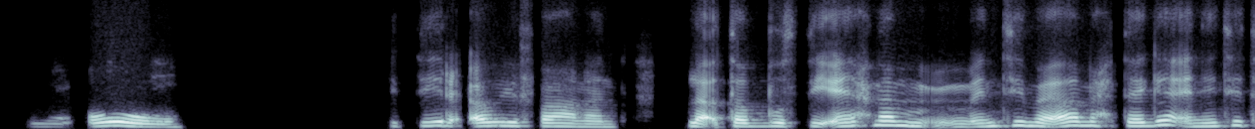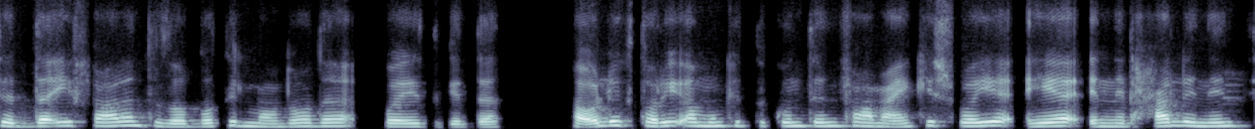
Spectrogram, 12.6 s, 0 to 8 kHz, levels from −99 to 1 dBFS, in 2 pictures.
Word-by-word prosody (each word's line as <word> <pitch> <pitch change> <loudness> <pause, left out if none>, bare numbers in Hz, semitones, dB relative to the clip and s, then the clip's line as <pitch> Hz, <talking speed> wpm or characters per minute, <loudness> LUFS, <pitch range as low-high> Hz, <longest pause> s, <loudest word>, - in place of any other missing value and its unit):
و 180 -1 -20
أُوه! 195 -7 +4 1.0
كتير 225 +4 -3
أوي 225 +1 +3
فعلًا. 195 -6 -2 0.3
لأ، - - +5
طب 195 -1 0
بُصي 205 0 0
إحنا 265 +3 +3
مم 210 -7 -3
أنتِ 215 +6 -4
بقى 245 +1 +5
محتاجة 240 +2 0
إن - - -4
أنتِ 215 +5 -4
تبدئي 215 -1 +1
فعلًا 235 +1 0
تضَبَّطي 195 0 -3
الموضوع 195 -2 -3
ده 210 +1 -1 0.2
كويس 190 0 0
جدًا. 165 0 -5 0.4
هاقول - - +6
لك 255 0 +2
طريقة 225 -2 +1
ممكن 220 0 -3
تكون 220 0 -4
تنفع 220 0 -1
معاكِ 190 +4 -3
شوية، 235 0 +2
هي 215 +3 +4
إن 195 0 -3
الحل 210 +5 +1
إن 215 -3 0
أنتِ 220 0 -3
215 Hz, 165 wpm, -17 LUFS, 195-230 Hz, 1.0 s, هاقول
